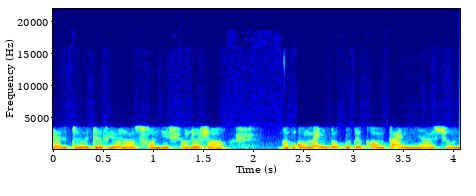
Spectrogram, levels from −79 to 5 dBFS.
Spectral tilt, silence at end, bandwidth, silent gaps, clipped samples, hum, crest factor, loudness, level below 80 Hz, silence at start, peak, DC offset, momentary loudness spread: -8 dB/octave; 0 s; 3.8 kHz; none; under 0.1%; none; 14 dB; -18 LUFS; -68 dBFS; 0 s; -4 dBFS; under 0.1%; 6 LU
